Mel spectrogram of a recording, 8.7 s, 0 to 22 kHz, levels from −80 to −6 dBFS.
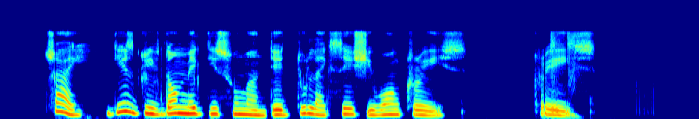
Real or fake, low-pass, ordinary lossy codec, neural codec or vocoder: real; 7.2 kHz; none; none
